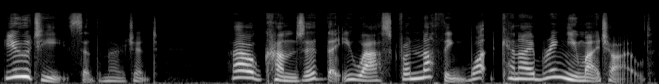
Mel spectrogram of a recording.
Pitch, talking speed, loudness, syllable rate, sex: 230 Hz, 175 wpm, -18 LUFS, 4.2 syllables/s, female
